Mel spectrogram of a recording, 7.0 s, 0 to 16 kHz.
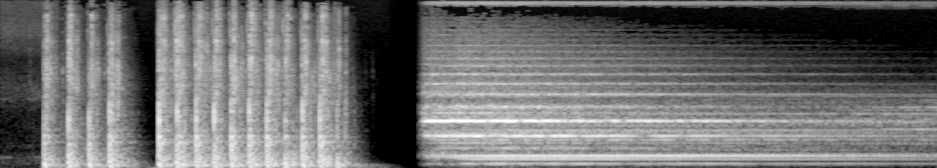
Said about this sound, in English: After my friend left my home, there was a knock at the door no more than 30 seconds later.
